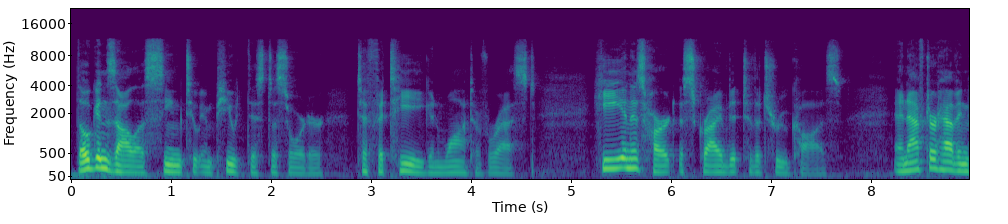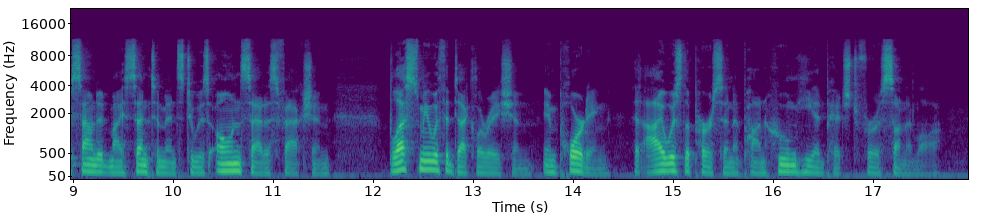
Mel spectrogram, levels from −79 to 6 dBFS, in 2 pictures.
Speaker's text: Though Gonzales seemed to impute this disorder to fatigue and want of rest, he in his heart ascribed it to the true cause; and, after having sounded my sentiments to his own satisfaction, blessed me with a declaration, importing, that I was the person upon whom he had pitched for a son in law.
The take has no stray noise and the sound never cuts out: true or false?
true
